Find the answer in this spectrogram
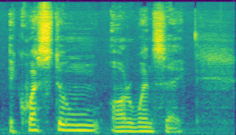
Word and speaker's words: Equisetum arvense: Equisetum arvense. That's how you pronounce it.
